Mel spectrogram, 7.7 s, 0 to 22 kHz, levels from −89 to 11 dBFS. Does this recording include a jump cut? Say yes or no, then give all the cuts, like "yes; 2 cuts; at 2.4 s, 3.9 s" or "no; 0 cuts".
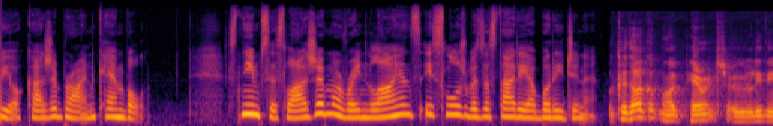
yes; 1 cut; at 6.0 s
